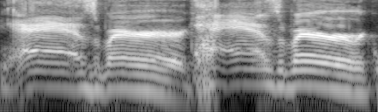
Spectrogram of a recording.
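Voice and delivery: "Hasberg" repeated with a buzzing Z; mocking mispronunciation. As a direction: mimic the botched "Hasberg", Z in the middle. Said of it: "You like to put Z's in everything".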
